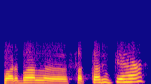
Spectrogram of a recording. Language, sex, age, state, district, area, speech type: Hindi, female, 30-45, Bihar, Samastipur, rural, conversation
